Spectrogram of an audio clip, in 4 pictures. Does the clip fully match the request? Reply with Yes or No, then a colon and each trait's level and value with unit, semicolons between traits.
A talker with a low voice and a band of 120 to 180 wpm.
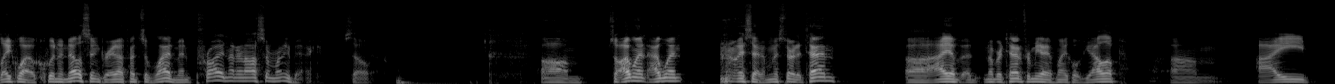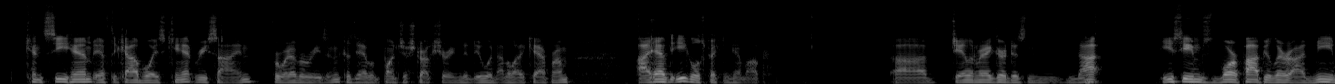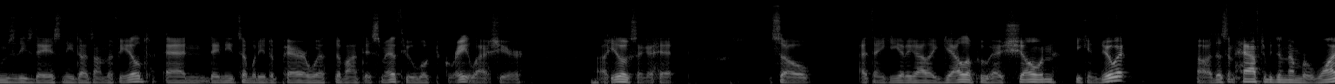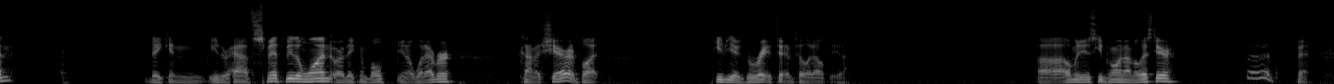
No: low, 105 Hz; average, 200 wpm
